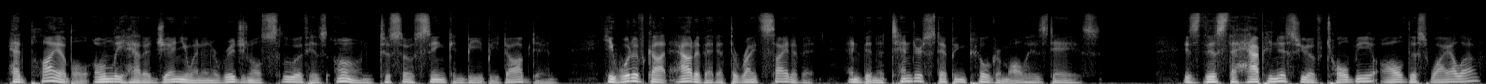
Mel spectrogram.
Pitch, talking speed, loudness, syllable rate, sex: 105 Hz, 210 wpm, -22 LUFS, 5.2 syllables/s, male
